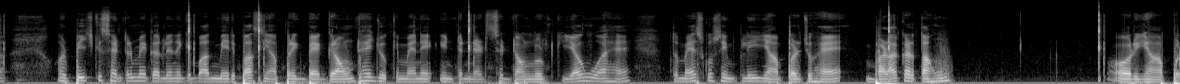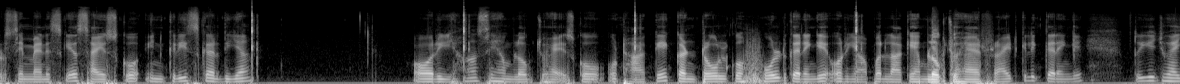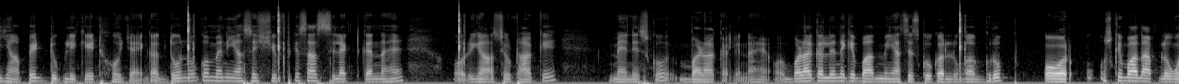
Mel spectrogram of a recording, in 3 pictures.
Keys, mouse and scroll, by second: 4.7 F2, 4.9 click, 5.2-5.6 F2, 6.1 Page_Up, 7.3 F3, 9.0-10.6 drag, 20.5 ctrl+right click, 25.6 click, 26.6 click, 28.4-31.4 drag.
